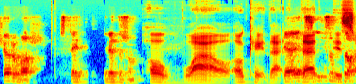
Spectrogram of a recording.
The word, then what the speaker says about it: Hjörvar Steinn Grétarsson: Just to be clear, is it Hjörvar Grétarsson? Do I say it correctly? Or? Yeah, it's actually quite a good pronunciation. It's Hjörvar Steinn Grétarsson.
